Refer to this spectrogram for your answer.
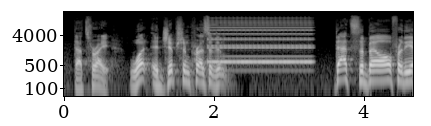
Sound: bell ringing

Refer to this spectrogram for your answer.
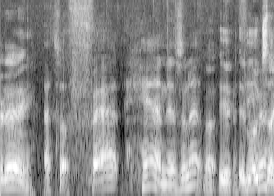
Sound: voiceover

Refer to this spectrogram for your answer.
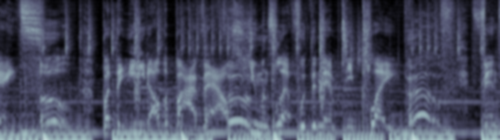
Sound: poof

